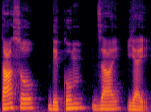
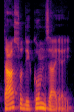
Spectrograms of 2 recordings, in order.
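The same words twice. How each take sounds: First: Slow and clear for learners; slow careful demo. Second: Said in the usual way. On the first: Shown as a demonstration. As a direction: say "Taso de kum zai yei" slowly, syllable by syllable. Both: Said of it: "Then you can say".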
